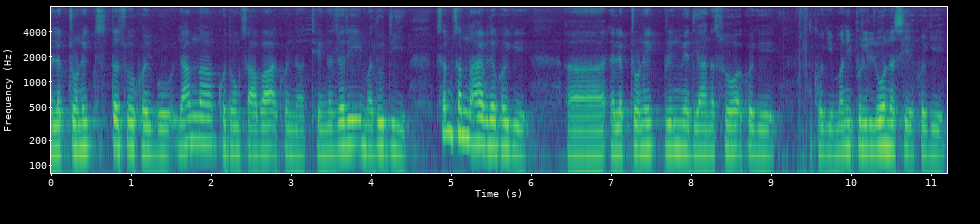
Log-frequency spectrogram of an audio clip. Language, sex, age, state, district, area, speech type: Manipuri, male, 18-30, Manipur, Bishnupur, rural, spontaneous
